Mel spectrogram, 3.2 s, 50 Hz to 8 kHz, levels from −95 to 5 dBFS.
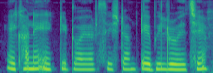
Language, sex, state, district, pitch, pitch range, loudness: Bengali, female, West Bengal, Alipurduar, 225 Hz, 215-235 Hz, -15 LUFS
